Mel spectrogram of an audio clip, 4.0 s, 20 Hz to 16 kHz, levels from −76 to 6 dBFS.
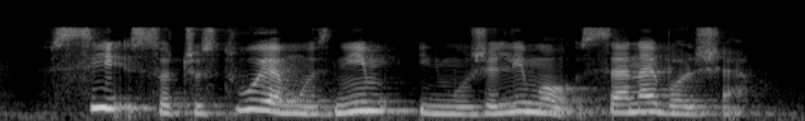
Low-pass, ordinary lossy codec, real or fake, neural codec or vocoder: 7.2 kHz; none; real; none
